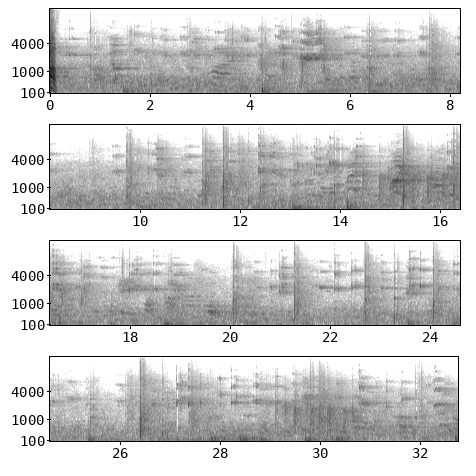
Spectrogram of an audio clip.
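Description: Badminton rally: rackets striking a feather shuttlecock in sharp, single hits spaced irregularly about a second or two apart, with faint voices in the background.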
